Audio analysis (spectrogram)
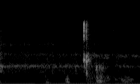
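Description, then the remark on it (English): A single sharp click of a mute button being pressed stands out against a faint steady hum, followed by a softer second tap a moment later. “I'm clicking the mute, and it will not mute her.”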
